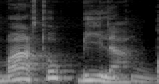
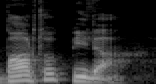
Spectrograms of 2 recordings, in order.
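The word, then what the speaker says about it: Bartók Béla: Neyse, doğru okunuşu Macarlar soy ismi başa koyduğu için Bartok Bila. – Bartok Bila.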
